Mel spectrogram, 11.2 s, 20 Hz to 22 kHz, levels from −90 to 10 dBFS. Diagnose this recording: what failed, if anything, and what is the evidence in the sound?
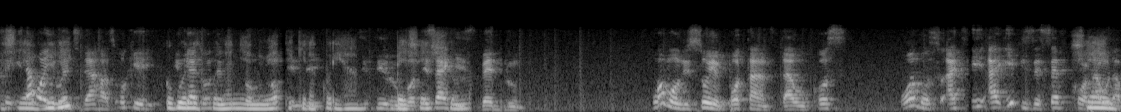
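Short concealed packet loss occurred at the network stage, at 1.43, 2.81, 5.01, 6.55 and 9.67 s. Each gap, about 20 ms (40 ms at 2.81 and 9.67 s), is bridged by the decoder extending the preceding sound. The result is a brief smear or wobble, not the silence of a hard dropout or the sharp edge of a click.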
